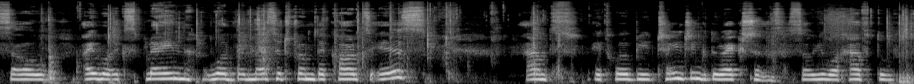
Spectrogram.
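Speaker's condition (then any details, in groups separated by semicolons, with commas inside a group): No condition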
